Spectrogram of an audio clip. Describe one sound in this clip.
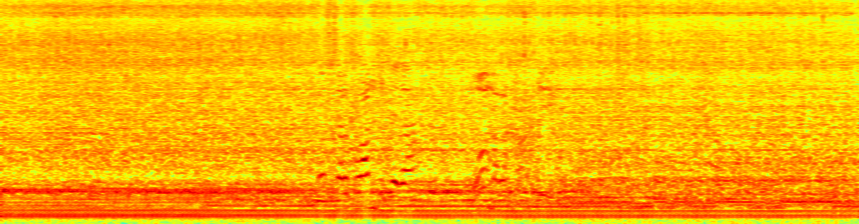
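A small petrol engine runs loudly and steadily close by.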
